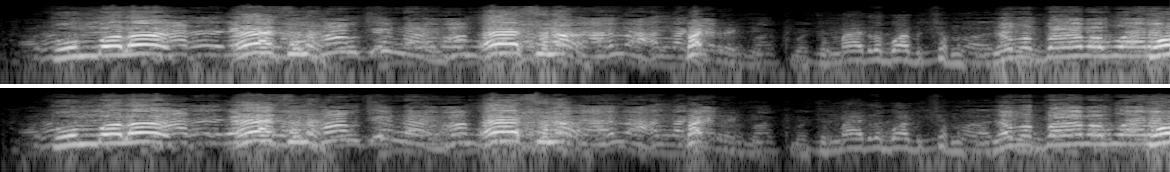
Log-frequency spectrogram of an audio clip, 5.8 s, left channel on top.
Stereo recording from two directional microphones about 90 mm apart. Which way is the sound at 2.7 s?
20° left (ahead or behind).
